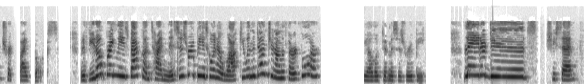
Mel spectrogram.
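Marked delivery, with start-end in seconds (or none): 1.6-6.4 high, loud mock threat; warning teacher. A narrator's reading. 9.3-10.8 high, loud biker-dude goodbye; called-out farewell. A narrator's reading. Trick-biker character calls goodbye leaving.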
